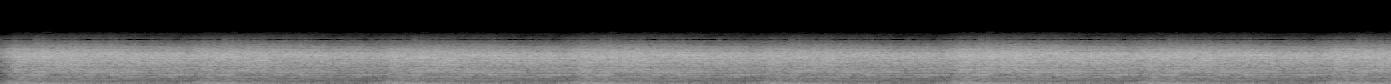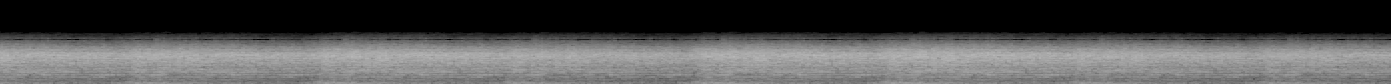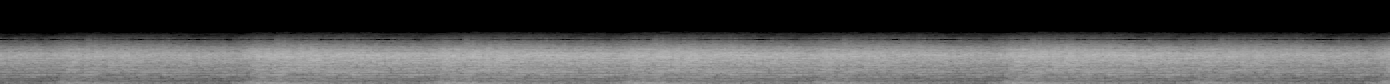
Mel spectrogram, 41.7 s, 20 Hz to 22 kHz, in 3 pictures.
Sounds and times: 0.0s synthesizer 41.7s
28.2s rhythmic clanging 41.7s

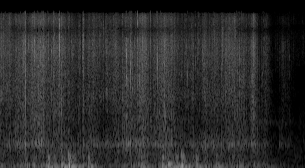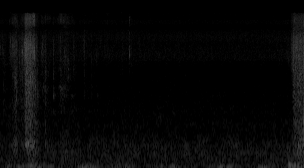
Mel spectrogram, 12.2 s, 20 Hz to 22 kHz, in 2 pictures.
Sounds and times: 0.0s feet walking through dry leaves 7.0s
11.9s feet walking through dry leaves 12.1s

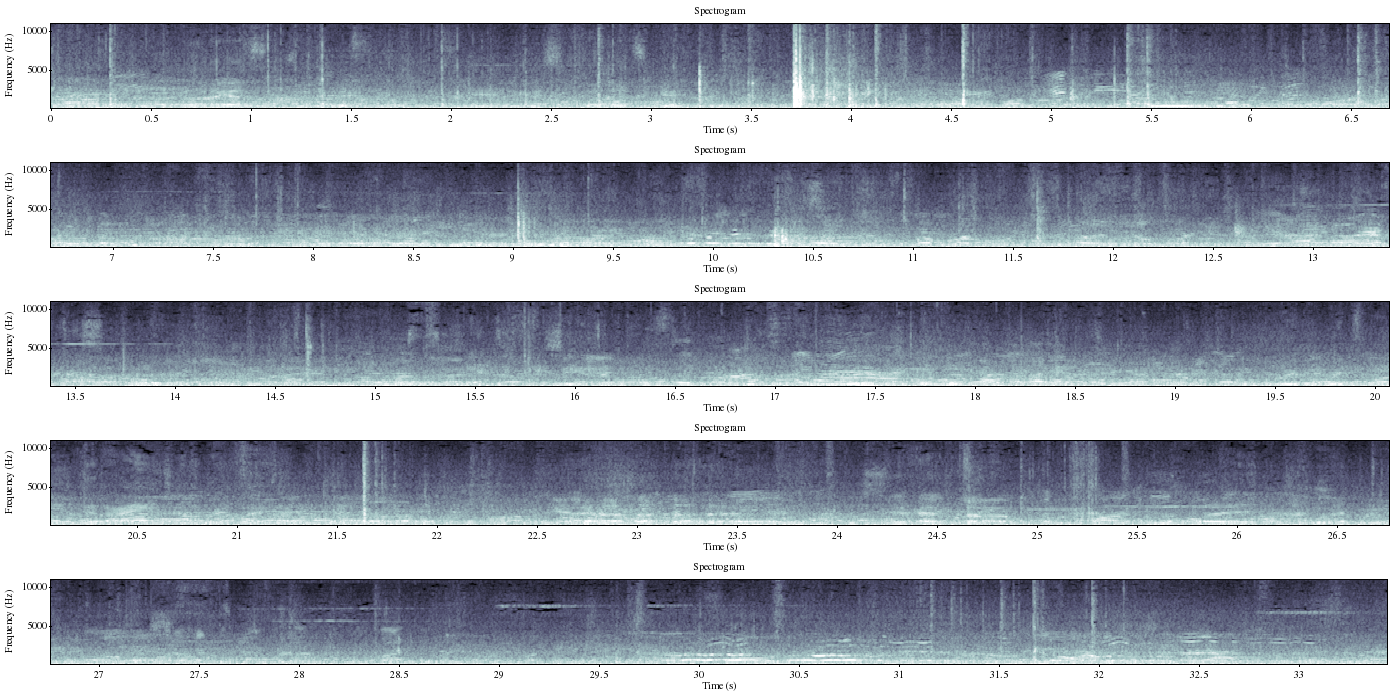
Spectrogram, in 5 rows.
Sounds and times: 0.0s clack and roll of skate boards 13.2s
0.0s traffic 33.4s
21.0s clack and roll of skate boards 23.0s
31.0s clack and roll of skate boards 32.8s

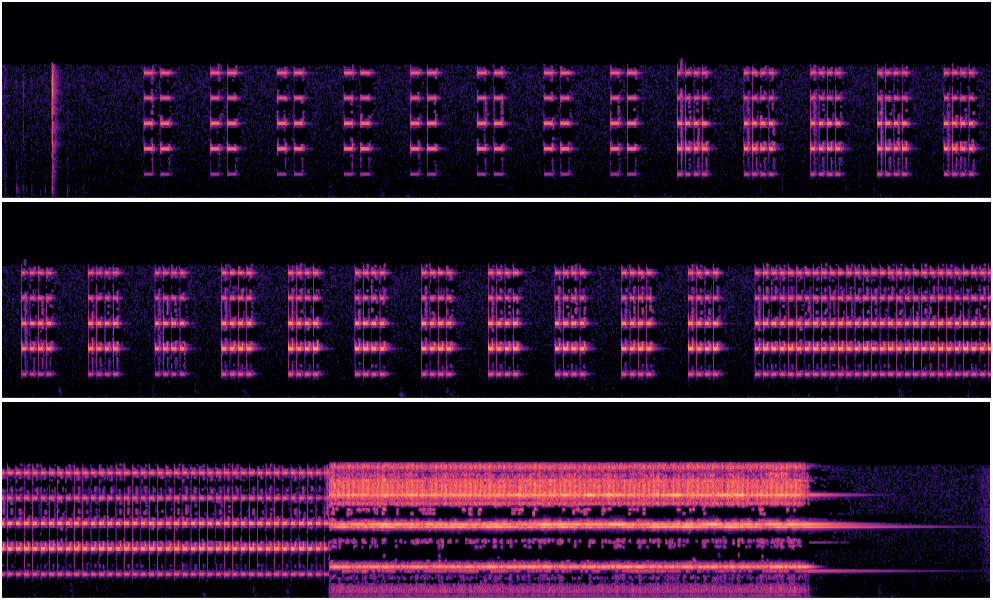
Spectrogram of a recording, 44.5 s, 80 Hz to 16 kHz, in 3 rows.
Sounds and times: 15.2s alarm 44.0s

